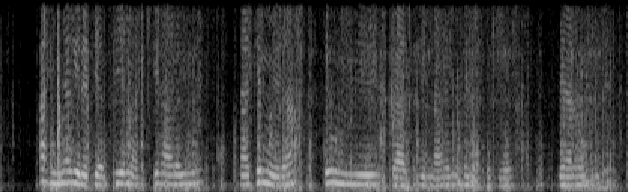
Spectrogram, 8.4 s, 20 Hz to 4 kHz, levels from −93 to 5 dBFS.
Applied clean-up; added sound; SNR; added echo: neural mask model RNNoise.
